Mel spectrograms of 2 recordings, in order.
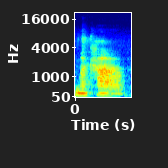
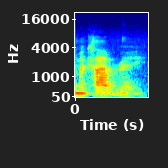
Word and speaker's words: macabre: There's no R. Macabre.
